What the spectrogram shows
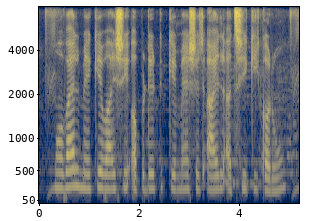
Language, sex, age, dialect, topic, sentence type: Maithili, female, 18-24, Southern/Standard, banking, question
